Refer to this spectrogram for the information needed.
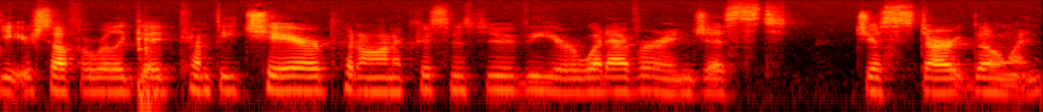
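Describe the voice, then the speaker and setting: A woman's fairly low voice comes out monotone and flat at a fairly quick pace, with vocal fry. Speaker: crafter making clothes for her children. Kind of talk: tutorial. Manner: fast; casual with many fillers.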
